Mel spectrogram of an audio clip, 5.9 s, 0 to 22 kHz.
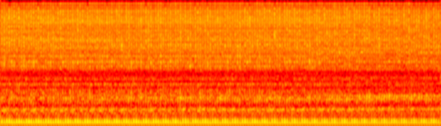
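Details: Toyota Caldina Gen5 after MR2 engine swap, first start with no exhaust fitted: loud, raw open-header idle with steady even pulse about four beats a second, no misses or knocks; engine runs healthy.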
